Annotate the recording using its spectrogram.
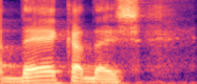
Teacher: a palavra décadas é acentuado por ser uma proparoxítona. Eu tenho a antepenúltima sílaba forte.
